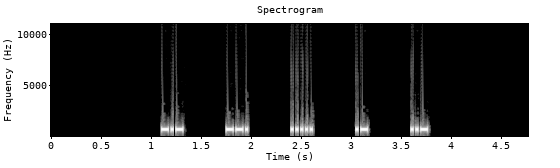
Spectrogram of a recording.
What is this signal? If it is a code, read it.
Morse code, heard as a keyed tone, about 52 wpm, spaced as for 17 wpm, 700 Hz. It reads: KG5AU
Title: USA Call Signs - 5 Characters - 6x Character Spacing - 50wpm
